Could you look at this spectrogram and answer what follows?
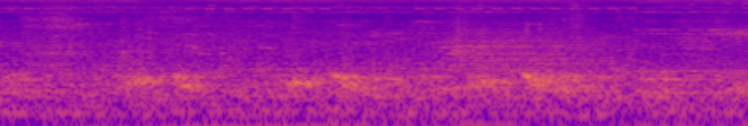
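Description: A pair of imported Teddy pigeons of Oman bloodline, new adults in moult, cooing softly in a few quiet, repeated low coos over faint background hum, no talking.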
